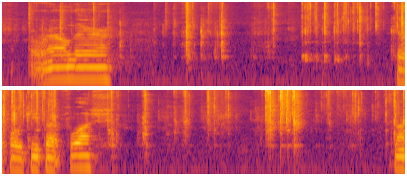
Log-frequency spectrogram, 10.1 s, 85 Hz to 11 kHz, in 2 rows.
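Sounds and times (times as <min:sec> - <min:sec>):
foil insulation and tape crinkling: 0:02.0 - 0:10.0.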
